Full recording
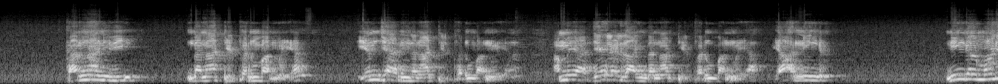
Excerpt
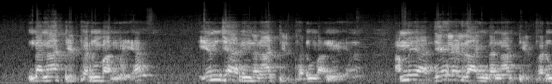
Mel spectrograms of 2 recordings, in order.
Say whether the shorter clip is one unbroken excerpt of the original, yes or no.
yes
